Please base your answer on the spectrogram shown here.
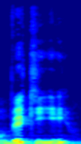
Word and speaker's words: Vicki: Now, Vicki, rhymes with Ricky, our protagonist of the first MAGA Hat Romance.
